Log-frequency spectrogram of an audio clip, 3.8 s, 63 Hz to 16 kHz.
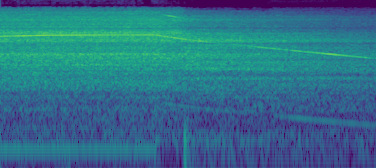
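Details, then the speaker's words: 2006 SEBO Airbelt K2 vacuum cleaner on the low setting during a suction test: a high motor whine holds steady, then a sharp pop as the suction relief valve opens near 70 inches and the pitch sags; normal relief valve opening. "Okay, we're in low. So 30 something. And here we go. So as it gets close to 70, it pops."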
